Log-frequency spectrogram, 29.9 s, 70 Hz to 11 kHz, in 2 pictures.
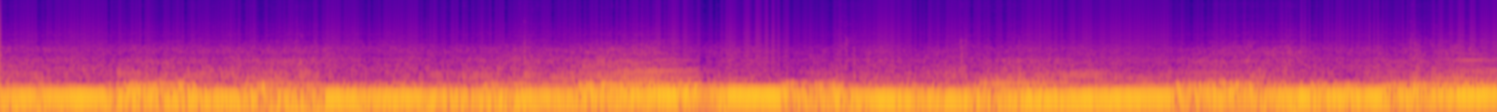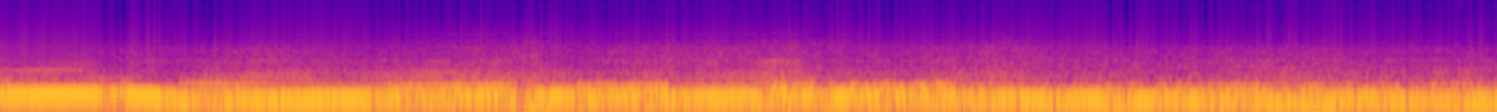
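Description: Honda Civic Type R FK8's turbocharged 2.0-litre four-cylinder with a full 3-inch custom exhaust, heard from inside the cabin as a steady low drone while driving. The engine note climbs and then falls back twice, about seven and sixteen seconds in.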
